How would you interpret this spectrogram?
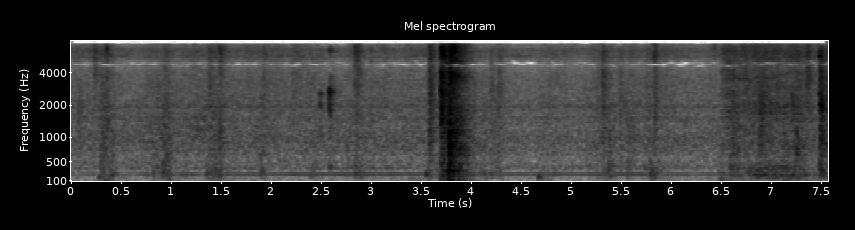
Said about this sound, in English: Let's close the door here.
